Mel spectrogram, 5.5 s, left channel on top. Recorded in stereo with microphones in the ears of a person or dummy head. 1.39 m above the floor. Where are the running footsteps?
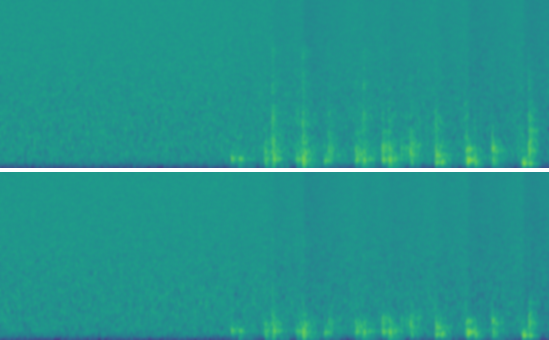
50° left (ahead or behind); by 5.4 s 55° left (ahead or behind).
